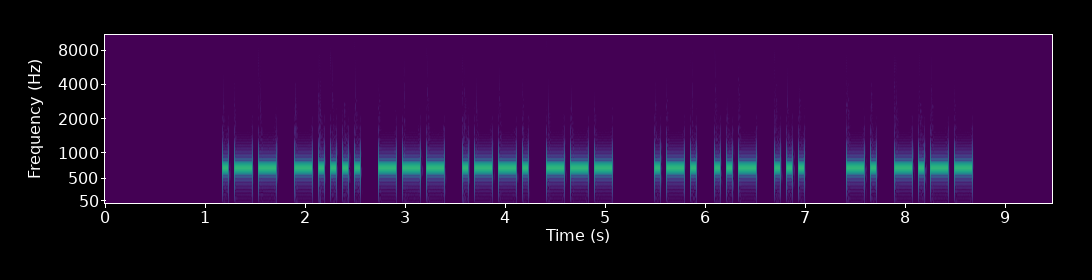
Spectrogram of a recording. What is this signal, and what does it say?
Morse code, heard as a keyed tone, about 20 wpm, 700 Hz. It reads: W6OPO RUS NY
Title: K1USN SST QSO Practice - 20wpm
